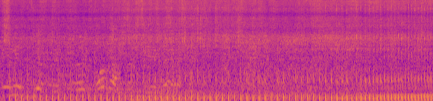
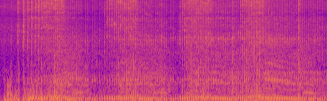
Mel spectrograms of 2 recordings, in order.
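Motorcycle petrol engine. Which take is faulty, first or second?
first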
